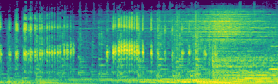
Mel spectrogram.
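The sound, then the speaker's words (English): A lone crow perched in a tree murmurs softly to itself, a steady run of low clucks, gurgles and quiet raspy notes with no one talking. “if you're very lucky, you may be walking along and you'll hear from a tree just over your head a very soft, fluid sequence of just you'll look up and you'll see a bird, a crow, all by itself in the tree, just talking away quietly to itself.”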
